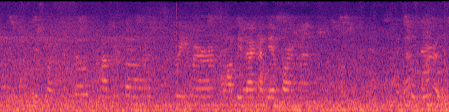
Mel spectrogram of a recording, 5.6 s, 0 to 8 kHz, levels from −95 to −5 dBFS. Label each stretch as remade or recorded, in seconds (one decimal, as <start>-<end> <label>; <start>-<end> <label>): 0.0-0.7 recorded; 0.7-4.1 remade; 4.1-5.6 recorded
